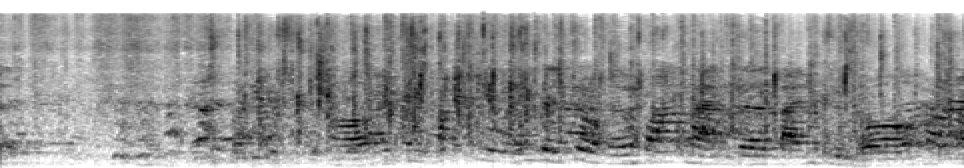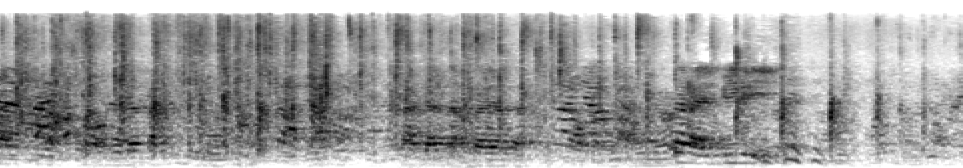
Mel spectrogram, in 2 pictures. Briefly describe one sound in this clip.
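A group of people clap their hands in rhythm.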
